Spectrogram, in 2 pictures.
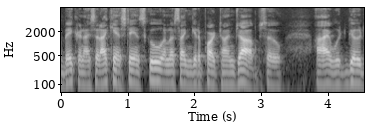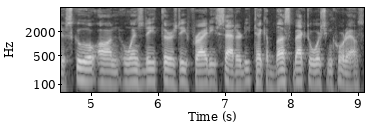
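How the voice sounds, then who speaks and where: A man's fairly low, dark and mellow voice, flat and monotone at a fairly quick pace, on a very clean recording with a silent background. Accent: American. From central Ohio, US Midwest. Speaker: salon business founder. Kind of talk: interview.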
